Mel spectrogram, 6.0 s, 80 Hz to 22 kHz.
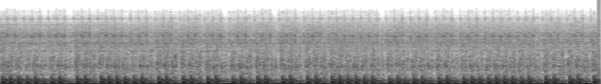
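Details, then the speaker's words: Honda 400ex ATV that sat for years, after initial work: single-cylinder idle at about four beats a second with uneven stumbles; a steady miss remains though better than before, cause unknown. "got a bit of a Miss in there doesn't it definitely better than what it [Music] was certainly hear that Miss though"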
